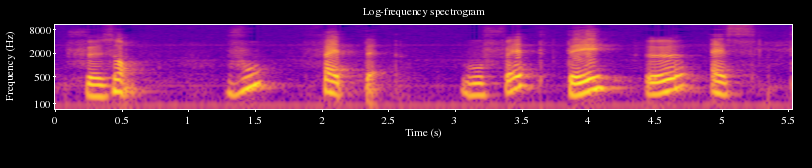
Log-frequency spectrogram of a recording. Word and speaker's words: faisons: Et s'écrit F-A-I. Mais se prononce nous faisons.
